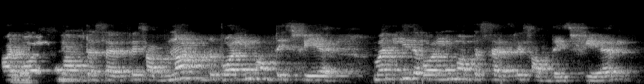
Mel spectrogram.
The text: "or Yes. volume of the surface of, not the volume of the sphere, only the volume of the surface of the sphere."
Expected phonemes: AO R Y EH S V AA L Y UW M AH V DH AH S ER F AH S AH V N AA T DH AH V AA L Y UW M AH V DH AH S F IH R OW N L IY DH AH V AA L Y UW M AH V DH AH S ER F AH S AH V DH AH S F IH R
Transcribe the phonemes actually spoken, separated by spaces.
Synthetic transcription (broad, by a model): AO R V AA L Y UW M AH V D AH S ER F AH S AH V N AA T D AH V AA L Y UW M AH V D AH S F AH R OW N IY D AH V AA L Y UW M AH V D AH S ER F AH S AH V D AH S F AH R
